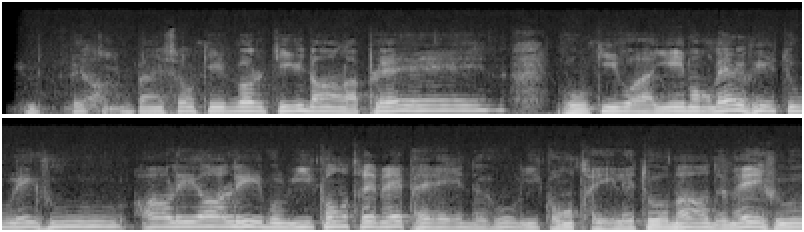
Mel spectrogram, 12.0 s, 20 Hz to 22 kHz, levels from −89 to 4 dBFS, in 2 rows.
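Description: No technical faults can be heard anywhere in the recording, and the signal holds steady throughout.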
